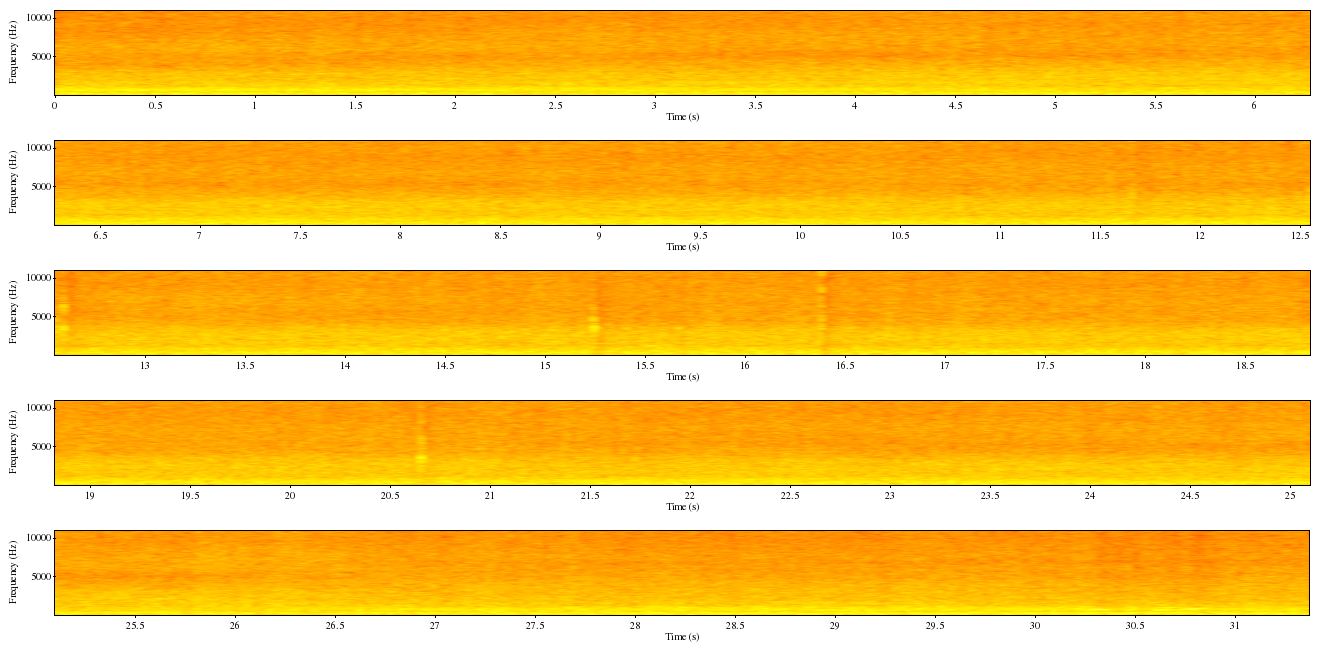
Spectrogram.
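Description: Rocky mountain stream rushing white over mossy boulders in small cascades: a steady, loud rush of water that does not let up.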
